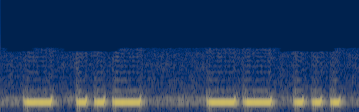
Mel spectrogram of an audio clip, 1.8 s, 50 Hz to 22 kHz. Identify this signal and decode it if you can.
Morse code, heard as a keyed tone, about 25 wpm, 400 Hz. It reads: TU MS
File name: lx1nj- -1005utc-10110khz2-49235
